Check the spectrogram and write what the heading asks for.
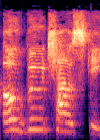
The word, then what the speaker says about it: Obuchowski: my name is OBU chowski you pronounce it just like you see it I know a little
